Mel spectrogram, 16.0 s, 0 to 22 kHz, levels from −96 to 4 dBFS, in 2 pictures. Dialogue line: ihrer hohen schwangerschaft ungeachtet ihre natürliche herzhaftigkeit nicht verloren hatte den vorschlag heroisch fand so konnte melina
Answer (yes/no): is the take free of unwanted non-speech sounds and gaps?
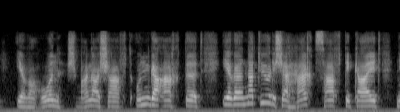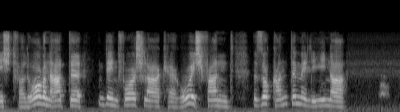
no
